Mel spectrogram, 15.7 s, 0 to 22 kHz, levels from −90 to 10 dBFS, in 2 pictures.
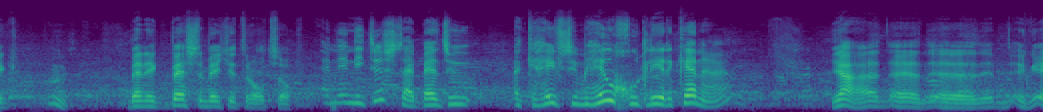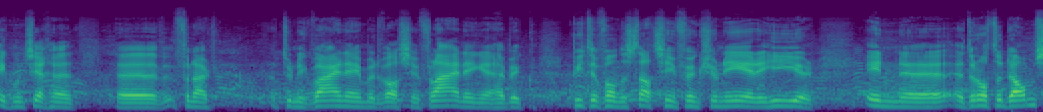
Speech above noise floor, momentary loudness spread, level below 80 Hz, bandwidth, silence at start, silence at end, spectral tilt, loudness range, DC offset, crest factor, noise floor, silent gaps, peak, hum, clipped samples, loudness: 20 dB; 15 LU; -84 dBFS; 15.5 kHz; 0 s; 0 s; -3 dB/octave; 3 LU; under 0.1%; 22 dB; -45 dBFS; none; -2 dBFS; none; under 0.1%; -24 LUFS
